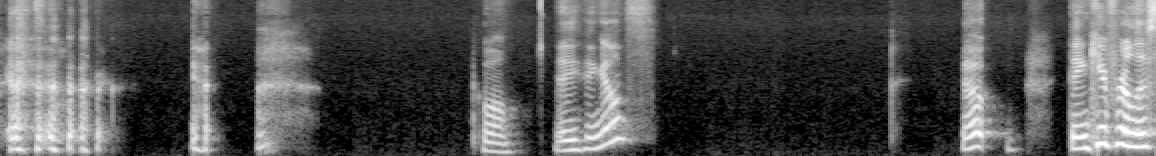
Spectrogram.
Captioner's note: laughs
